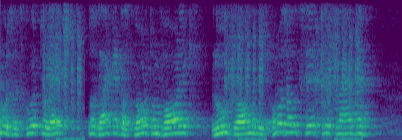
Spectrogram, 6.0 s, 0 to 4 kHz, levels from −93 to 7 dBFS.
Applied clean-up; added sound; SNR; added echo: none; Engine / Car; 17 dB; reverberation time 0.6 s.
